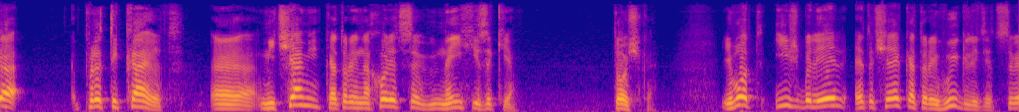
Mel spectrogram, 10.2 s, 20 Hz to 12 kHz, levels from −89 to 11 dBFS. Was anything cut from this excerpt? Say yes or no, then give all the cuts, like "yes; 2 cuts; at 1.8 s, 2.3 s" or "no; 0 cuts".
no; 0 cuts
